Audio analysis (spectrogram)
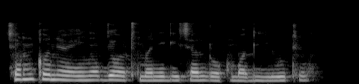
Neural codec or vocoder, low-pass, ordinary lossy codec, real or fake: codec, 16 kHz, 2 kbps, FreqCodec, larger model; 7.2 kHz; none; fake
